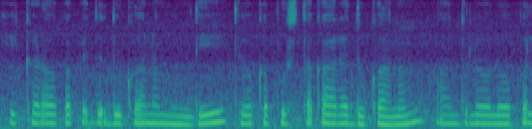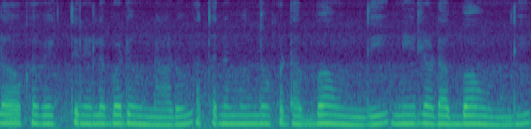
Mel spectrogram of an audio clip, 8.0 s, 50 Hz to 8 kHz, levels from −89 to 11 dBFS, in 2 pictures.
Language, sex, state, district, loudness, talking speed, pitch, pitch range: Telugu, female, Telangana, Nalgonda, -25 LUFS, 175 wpm, 195 Hz, 185-200 Hz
